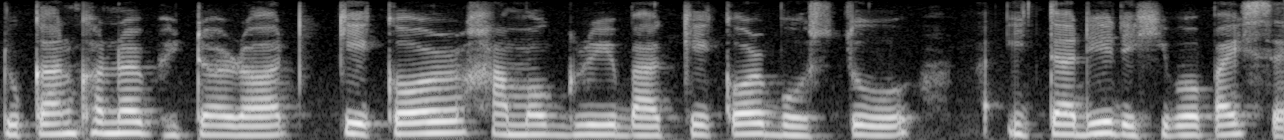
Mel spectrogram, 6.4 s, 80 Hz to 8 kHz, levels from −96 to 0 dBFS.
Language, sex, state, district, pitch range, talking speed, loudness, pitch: Assamese, female, Assam, Kamrup Metropolitan, 195-220 Hz, 95 wpm, -16 LUFS, 205 Hz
